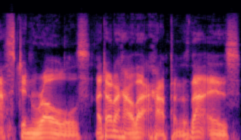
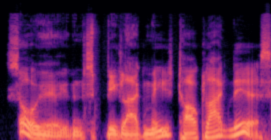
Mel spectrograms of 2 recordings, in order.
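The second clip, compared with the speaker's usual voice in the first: slow Southern drawl from Arkansas; Little Rock doorman; 5 semitones lower, slower than usual. Retold or imitated. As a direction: talk like an old Little Rock local. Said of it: "the doorman just was like".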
